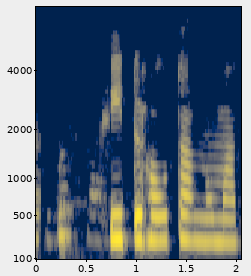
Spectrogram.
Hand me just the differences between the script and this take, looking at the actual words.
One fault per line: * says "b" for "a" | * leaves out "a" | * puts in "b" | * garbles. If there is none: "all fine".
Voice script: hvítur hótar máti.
* puts in "nú"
